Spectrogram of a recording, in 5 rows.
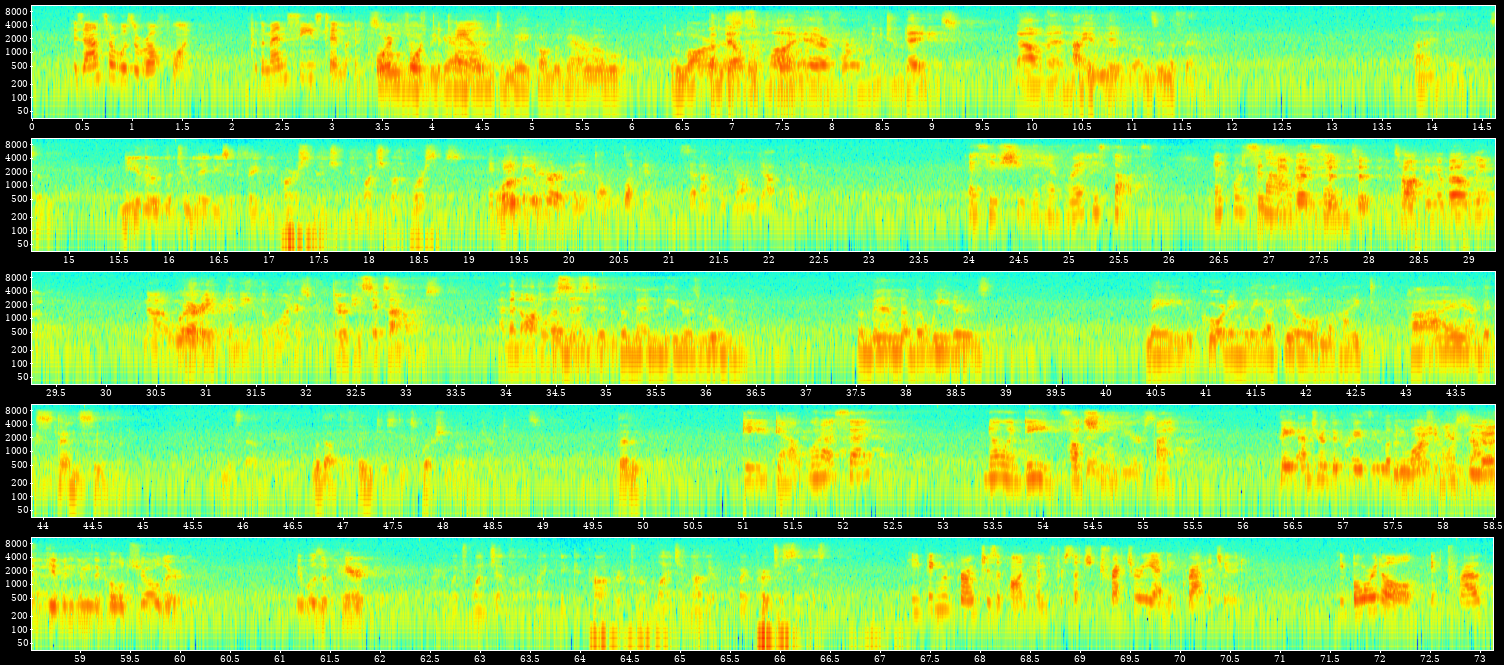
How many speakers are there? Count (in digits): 8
